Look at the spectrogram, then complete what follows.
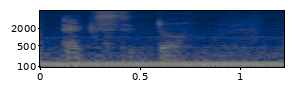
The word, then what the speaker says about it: éxito: mi hermano tiene mucho éxito. Okay, notice the accent of the word éxito. Entonces éxito, éxito. Okay, because the accent is on the E.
